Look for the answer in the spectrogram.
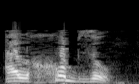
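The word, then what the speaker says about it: al-khubzu (الخبز): Al-khubzu. This word, khubz, begins with the letter kha. It's from al-huruf al-qamariya, so the lam is pronounced.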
